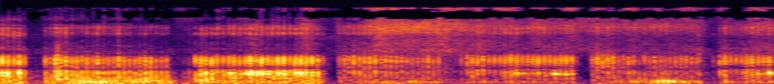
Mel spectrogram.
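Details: A Siamese cat at a farm animal sanctuary purrs loudly, a deep steady rumble broken by brief pauses about every second.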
